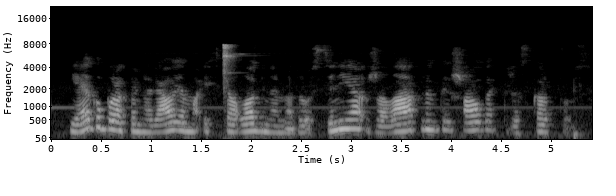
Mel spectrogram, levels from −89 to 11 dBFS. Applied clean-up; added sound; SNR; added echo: none; Tambourine; 7 dB; none.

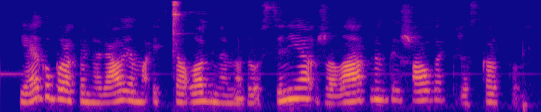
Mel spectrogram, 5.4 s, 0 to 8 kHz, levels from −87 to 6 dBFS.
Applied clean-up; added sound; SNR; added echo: neural mask model RNNoise.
